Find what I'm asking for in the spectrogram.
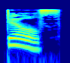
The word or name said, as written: dills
